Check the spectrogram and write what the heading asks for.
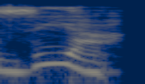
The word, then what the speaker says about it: Zia: corrected him absently what it's Atia and Zia it Rhymes who's ever heard of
